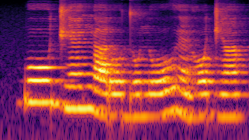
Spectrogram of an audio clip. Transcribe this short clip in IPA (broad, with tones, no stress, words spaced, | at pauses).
boː˦d͡ʒɛ̃˧ŋa˨ ɾo˨do˨ noː˨˦ɣɛ̃˨ɣɔ˧d͡ʒã˧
